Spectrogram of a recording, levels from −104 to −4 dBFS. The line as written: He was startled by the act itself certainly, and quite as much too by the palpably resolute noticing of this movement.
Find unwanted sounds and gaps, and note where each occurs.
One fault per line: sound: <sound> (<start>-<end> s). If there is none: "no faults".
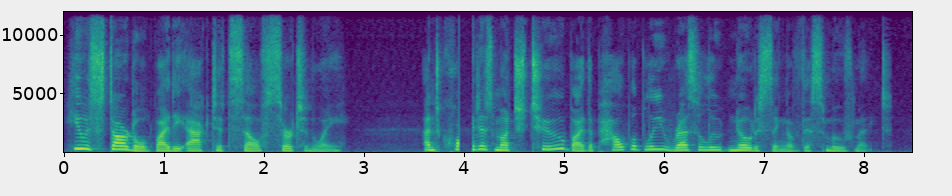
sound: dropout (3.9-4.1 s)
